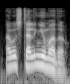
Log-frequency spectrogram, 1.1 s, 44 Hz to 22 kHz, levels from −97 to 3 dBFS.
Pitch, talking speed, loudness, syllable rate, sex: 150 Hz, 280 wpm, -15 LUFS, 8.2 syllables/s, male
